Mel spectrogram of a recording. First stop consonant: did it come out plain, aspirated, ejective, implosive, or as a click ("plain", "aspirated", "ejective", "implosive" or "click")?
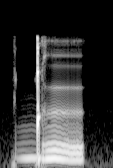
click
